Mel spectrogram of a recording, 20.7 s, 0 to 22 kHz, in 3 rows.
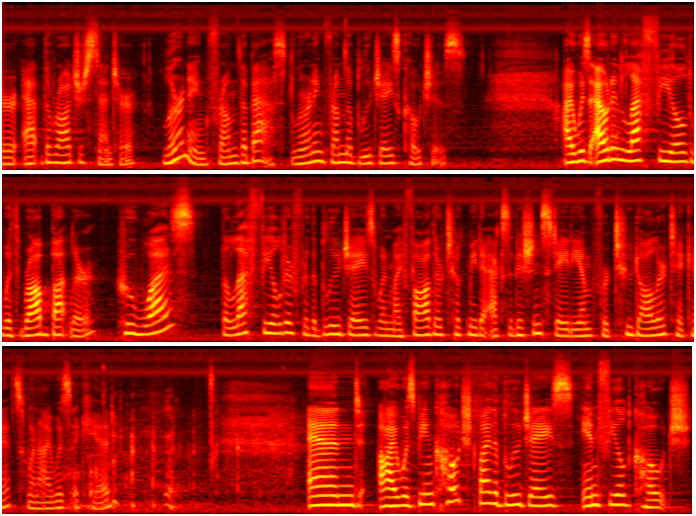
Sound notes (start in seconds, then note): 14.5 audience laughing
